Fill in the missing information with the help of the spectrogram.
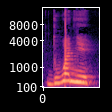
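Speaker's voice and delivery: loud one-word reveal; card announcement. Real, not acted. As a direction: call out the card's name. Announcing each card drawn.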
